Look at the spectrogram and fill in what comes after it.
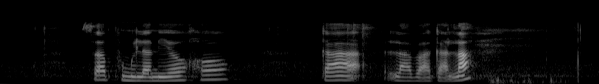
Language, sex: Northern Sotho, female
